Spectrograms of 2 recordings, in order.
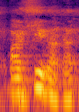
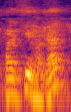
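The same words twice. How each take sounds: No difference in how they are said.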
